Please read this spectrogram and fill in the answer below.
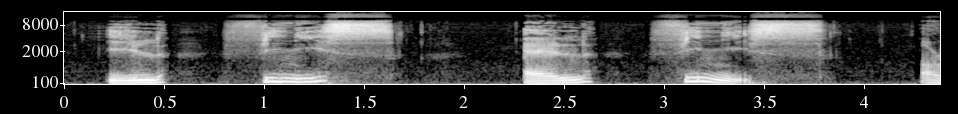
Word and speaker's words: finissent: Ils finissent. So remember, as usual, when we've got the verbs ENT not pronounced. Ils finissent.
